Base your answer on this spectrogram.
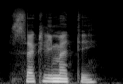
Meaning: to acclimatize (get used to a new climate)
- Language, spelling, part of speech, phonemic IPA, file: French, acclimater, verb, /a.kli.ma.te/, Fr-acclimater.ogg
